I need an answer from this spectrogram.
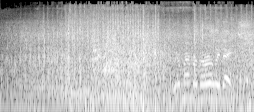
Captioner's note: helicopter whirring; gunshots blasting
